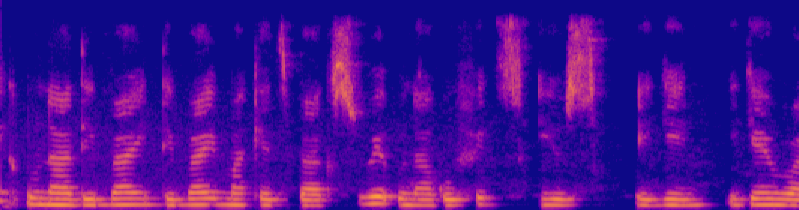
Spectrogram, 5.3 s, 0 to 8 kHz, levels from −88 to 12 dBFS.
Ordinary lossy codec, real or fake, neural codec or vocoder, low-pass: none; real; none; 7.2 kHz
